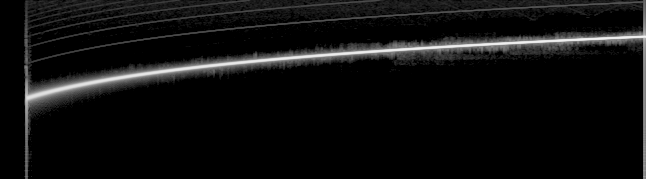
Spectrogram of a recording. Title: How Old Are Your Ears - Healthy Ear Test - Hearing Test #shorts #health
